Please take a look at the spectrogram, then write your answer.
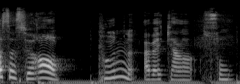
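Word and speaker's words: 分: Ici, lecture irrégulière, Pun. Pun.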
